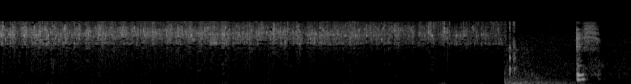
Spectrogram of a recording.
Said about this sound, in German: Ich bringe ihr ein Opfer, um sie gütlich zu stimmen. Ziegenfüße. Wenn sie also Ziegenfüße hören, muss ich mein Experiment unterbrechen.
